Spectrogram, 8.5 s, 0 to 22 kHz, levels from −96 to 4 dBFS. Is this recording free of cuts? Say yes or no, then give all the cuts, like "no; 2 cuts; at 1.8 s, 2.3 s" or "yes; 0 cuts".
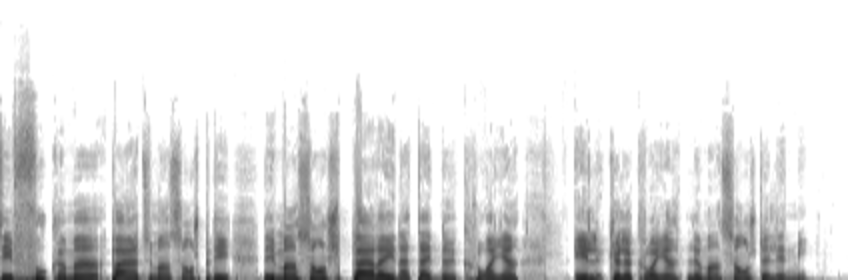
no; 4 cuts; at 1.0 s, 2.1 s, 4.0 s, 6.9 s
